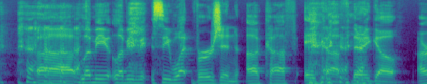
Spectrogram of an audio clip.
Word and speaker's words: Acuff: A cuff.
